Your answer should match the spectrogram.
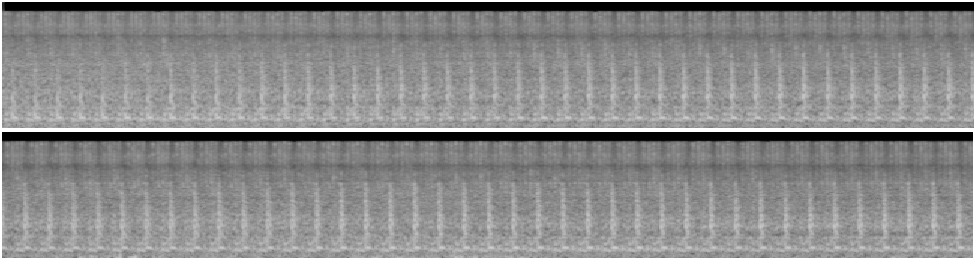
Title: engine noise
